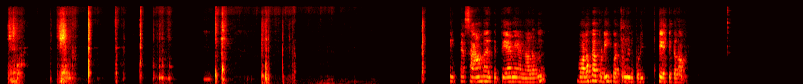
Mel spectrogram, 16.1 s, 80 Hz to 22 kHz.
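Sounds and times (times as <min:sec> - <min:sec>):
metal ladle scraping pan: 0:00.0 - 0:03.5.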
